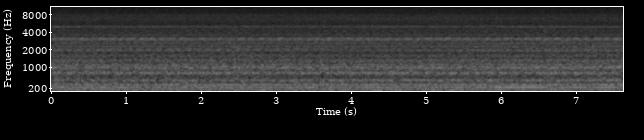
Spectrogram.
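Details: Frigidaire Gallery front-load washer GLTF1670AS1 in the slower part of final spin: a steady hollow roar with a rough rumbling undertone, from worn motor bearings.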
